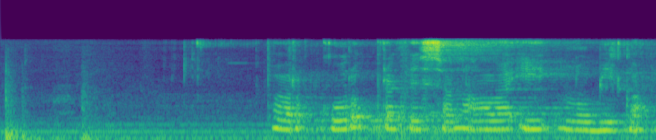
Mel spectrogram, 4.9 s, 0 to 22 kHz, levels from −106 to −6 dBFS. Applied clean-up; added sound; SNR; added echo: none; Bus / Engine; 15 dB; reverberation time 2.0 s.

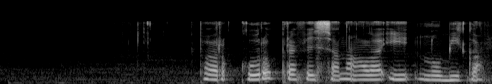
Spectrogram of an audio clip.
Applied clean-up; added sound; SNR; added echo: none; none; none; none.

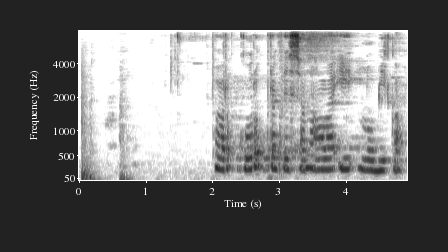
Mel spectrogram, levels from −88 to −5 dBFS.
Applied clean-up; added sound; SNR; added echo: classical method WPE with log-MMSE.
